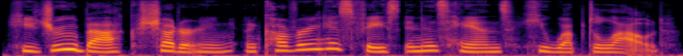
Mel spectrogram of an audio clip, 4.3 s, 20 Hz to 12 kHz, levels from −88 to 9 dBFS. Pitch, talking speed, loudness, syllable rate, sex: 235 Hz, 195 wpm, -17 LUFS, 4.8 syllables/s, female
